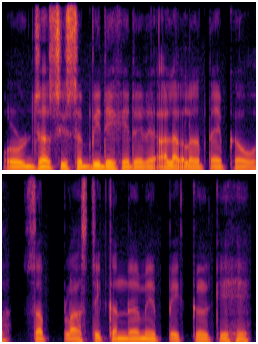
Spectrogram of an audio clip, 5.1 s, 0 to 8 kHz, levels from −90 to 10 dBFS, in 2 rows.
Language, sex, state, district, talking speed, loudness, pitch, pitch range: Hindi, male, Arunachal Pradesh, Longding, 215 wpm, -19 LUFS, 100 Hz, 100-105 Hz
